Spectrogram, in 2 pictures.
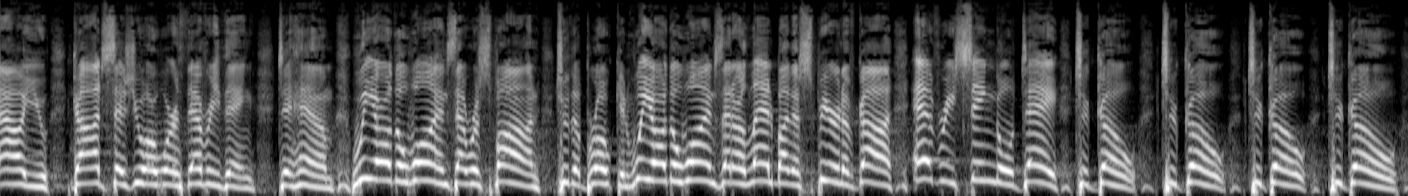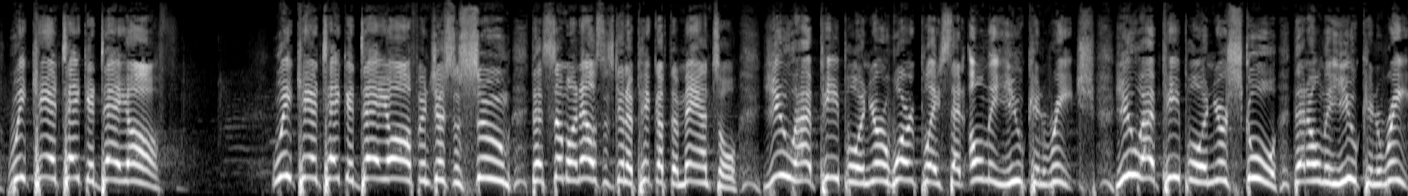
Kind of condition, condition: setting, large echoing room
